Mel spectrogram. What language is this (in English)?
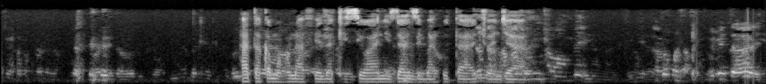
Swahili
